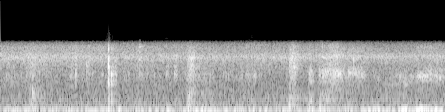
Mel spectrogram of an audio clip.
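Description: Faint rustling and scattered light clicks from a handheld camera being moved, with one sharper click about half a second in, over low steady background noise.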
